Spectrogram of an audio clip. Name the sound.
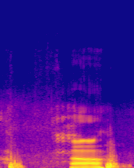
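goat kid bleating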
